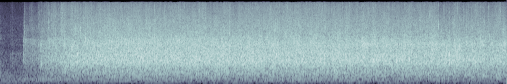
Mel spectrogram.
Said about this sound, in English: I want some applause for Blackwing and Alf for doing all the load balancing, because they did that really well, as you can see.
